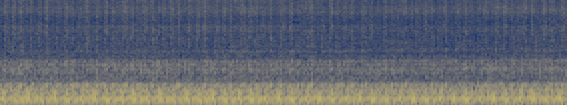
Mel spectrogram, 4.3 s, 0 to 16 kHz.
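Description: Ford Mustang GT's 5.0-litre naturally aspirated V8 idling steadily through its factory quad-tip exhaust, a loud, even rumble.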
